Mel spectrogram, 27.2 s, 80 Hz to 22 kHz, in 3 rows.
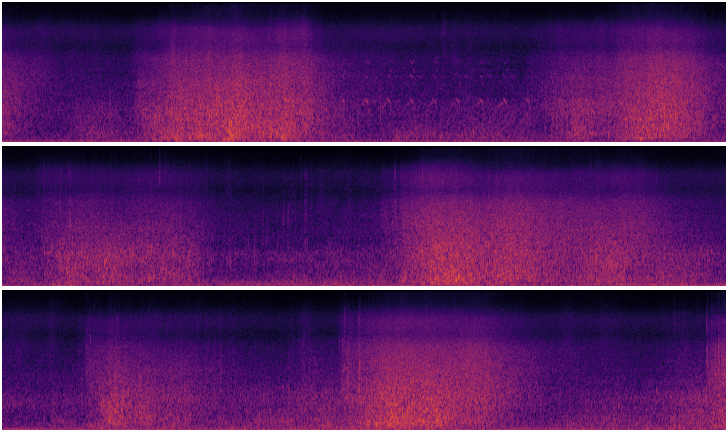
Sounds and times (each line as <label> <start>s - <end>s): walking meditation along the seashore 0.0s - 27.1s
